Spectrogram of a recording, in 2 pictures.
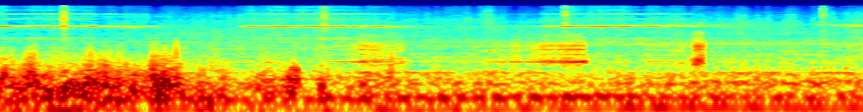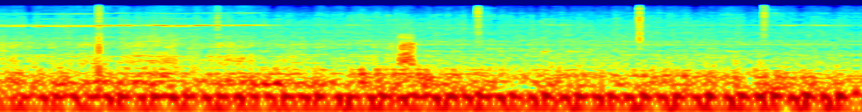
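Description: Freight train of tank cars rolling past, a steady low rumble of wheels on rail with a thin high-pitched wheel squeal that comes and goes several times, and scattered sharp clicks.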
